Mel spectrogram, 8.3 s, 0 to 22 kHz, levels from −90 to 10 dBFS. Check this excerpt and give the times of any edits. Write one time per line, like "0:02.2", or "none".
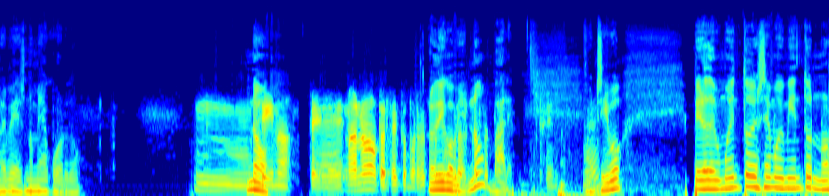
0:05.8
